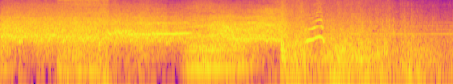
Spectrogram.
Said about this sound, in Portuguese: E tudo isso por conta de um acidente de trânsito.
